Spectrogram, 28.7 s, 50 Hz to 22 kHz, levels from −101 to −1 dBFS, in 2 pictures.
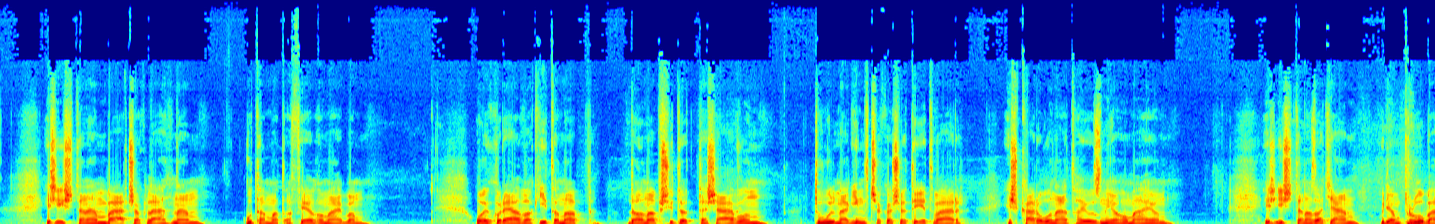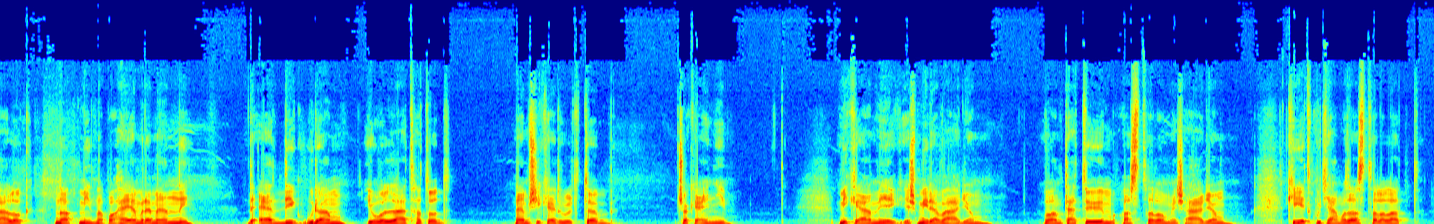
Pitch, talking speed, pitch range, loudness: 115 Hz, 135 wpm, 105-125 Hz, -17 LUFS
